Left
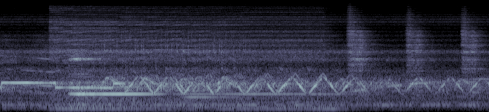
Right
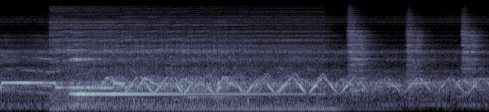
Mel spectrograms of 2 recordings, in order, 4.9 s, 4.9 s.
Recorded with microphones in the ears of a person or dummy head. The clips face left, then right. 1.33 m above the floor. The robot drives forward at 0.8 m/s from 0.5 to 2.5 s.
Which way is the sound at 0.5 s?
10° right (ahead or behind).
